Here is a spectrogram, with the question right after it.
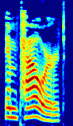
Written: empowered

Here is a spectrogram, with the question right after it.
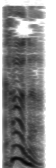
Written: kana

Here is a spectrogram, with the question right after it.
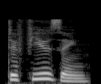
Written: diffusing

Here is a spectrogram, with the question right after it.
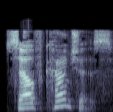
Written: self-conscious

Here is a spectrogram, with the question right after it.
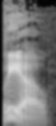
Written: leo

